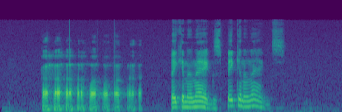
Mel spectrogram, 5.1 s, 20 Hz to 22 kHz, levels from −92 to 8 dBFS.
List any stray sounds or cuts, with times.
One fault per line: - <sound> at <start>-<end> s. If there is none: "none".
- laugh at 0.6-2.2 s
